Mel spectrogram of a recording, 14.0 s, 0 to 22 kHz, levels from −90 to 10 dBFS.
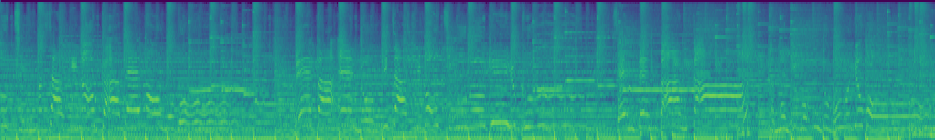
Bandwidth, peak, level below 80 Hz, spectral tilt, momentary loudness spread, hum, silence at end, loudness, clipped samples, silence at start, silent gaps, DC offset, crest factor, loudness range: over 20 kHz; 0 dBFS; -22 dBFS; -4 dB/octave; 4 LU; none; 0 s; -14 LUFS; under 0.1%; 0 s; none; under 0.1%; 14 dB; 1 LU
